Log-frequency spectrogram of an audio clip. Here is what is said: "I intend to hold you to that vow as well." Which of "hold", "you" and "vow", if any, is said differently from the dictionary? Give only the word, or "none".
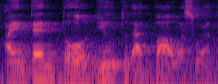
vow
